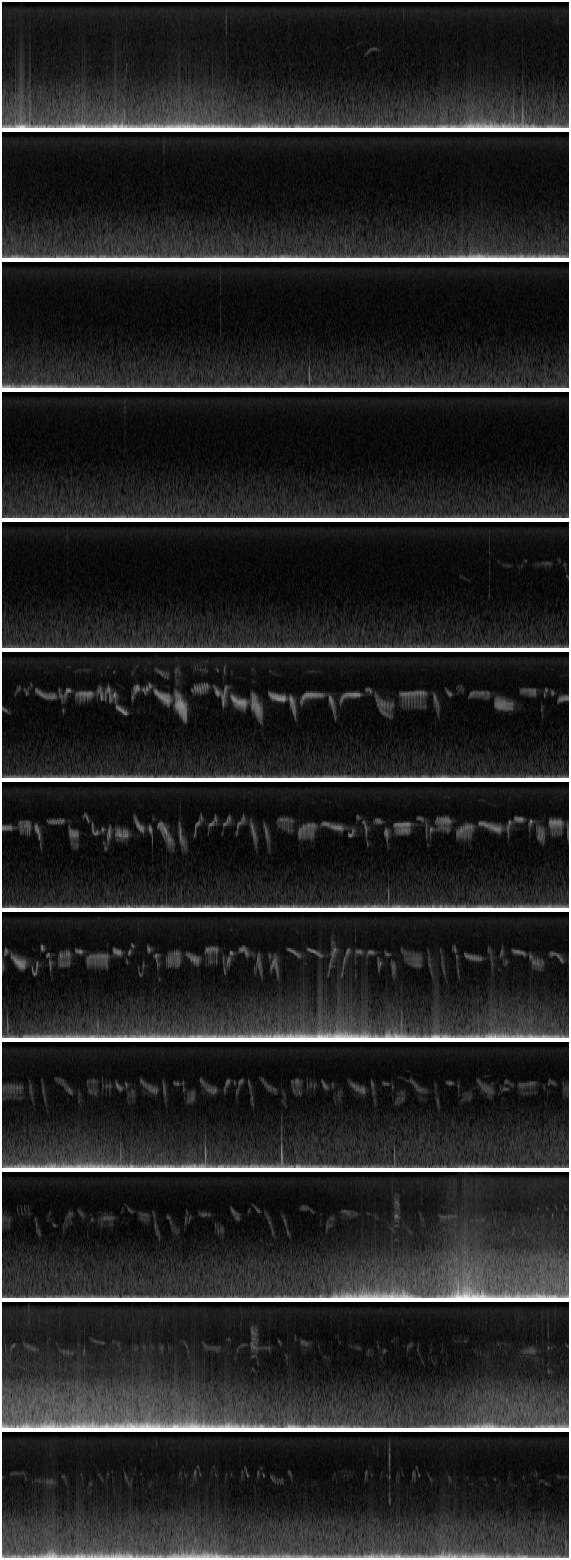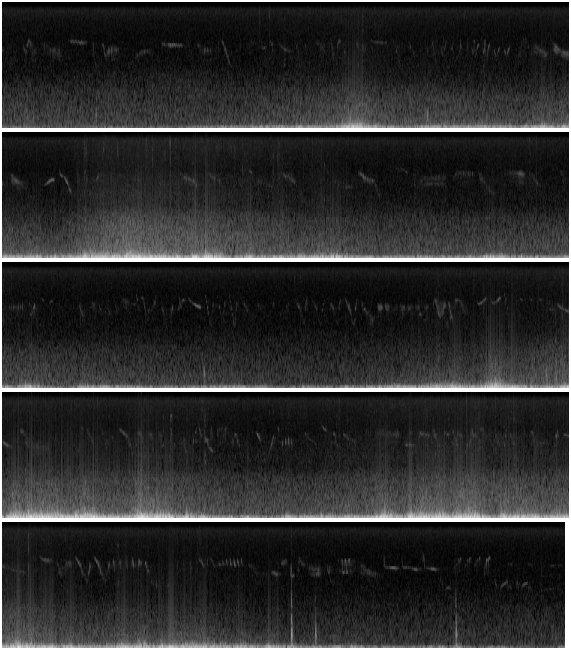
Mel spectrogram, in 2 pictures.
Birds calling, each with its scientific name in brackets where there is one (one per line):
Hawaii Amakihi (Chlorodrepanis virens)
Eurasian Skylark (Alauda arvensis)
